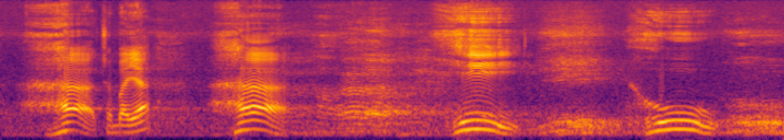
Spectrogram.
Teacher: huruf H itu ee keluar dari dasar tenggorokan yang paling bawah ya kemudian terbukanya suara dengan luas diiringi oleh aliran angin dan itu lebih kepada lebih dekat dengan Dada ya ha ha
